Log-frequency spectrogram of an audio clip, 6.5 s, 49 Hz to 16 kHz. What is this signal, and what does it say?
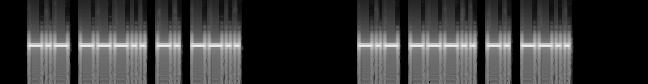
Morse code, heard as a keyed tone, about 28 wpm, 700 Hz. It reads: K8NZ K8NZ
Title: Easy Call Signs Repeated 2x - 28wpm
